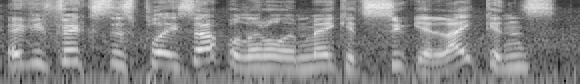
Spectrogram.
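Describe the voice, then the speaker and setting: A man voicing a kind, encouraging stranger in a visual novel, read in a gentle, coaxing, conversational way. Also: high-pitched, expressive, fairly quick, over music, voice pushed up. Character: kind, encouraging stranger sheltering from a winter storm.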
